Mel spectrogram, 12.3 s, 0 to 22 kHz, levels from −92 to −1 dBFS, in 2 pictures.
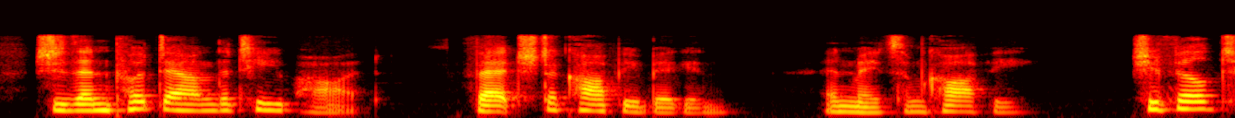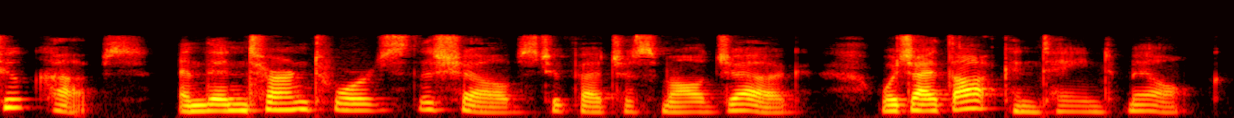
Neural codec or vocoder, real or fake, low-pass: none; real; 7.2 kHz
